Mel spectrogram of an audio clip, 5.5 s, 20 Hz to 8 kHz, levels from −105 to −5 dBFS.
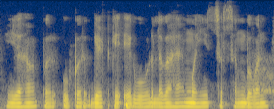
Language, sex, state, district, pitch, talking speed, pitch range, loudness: Hindi, male, Uttar Pradesh, Saharanpur, 100 Hz, 130 wpm, 95-100 Hz, -18 LUFS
